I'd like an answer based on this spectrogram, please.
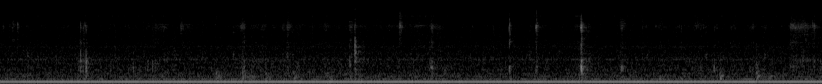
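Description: Scattered faint plastic clicks and ticks as the small parts of a solar garden light are handled and its cover worked into place, the sharpest about six seconds in, over a steady low hum.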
